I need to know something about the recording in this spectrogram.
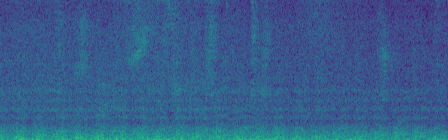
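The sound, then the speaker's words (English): A train rolls steadily along the tracks on the short ride from New York City to Union, New Jersey, its low rumble constant, with faint rhythmic clacking of wheels over rail joints and no voices. “The town of Union is only a short train ride from New York City.”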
